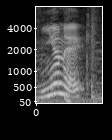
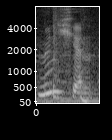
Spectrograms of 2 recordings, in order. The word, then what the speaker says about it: München: is actually called C the next one which you call Munich we call munin which is in Bavaria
